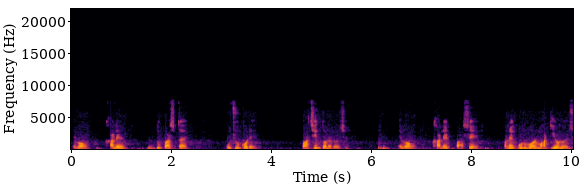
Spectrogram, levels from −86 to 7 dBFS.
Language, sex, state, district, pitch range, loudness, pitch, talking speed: Bengali, male, West Bengal, Jhargram, 135-150 Hz, -19 LUFS, 145 Hz, 95 wpm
